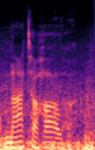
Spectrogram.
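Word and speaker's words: Nantahala: leaving what i'm hurt what i've heard is pronounced na tahala natahala general store um bought some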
